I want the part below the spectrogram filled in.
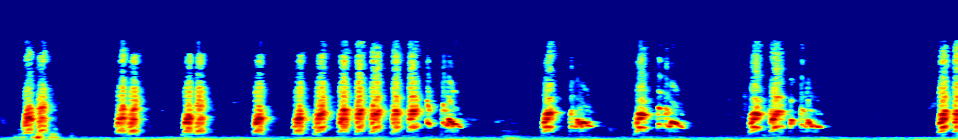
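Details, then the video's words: Moulting long-tailed shrike in full song stuffed with mimicked wild-bird phrases: loud scratchy notes, some in rapid runs of five or six, others spaced about a second apart, with short silences between bursts and a low background hum. "MASTERAN CENDET FULL ISIAN BURUNG LIAR"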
